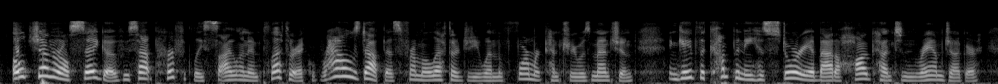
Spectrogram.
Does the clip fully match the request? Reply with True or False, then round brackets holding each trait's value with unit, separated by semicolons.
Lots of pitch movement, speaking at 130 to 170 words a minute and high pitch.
False (7.7 semitones; 200 wpm; 210 Hz)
